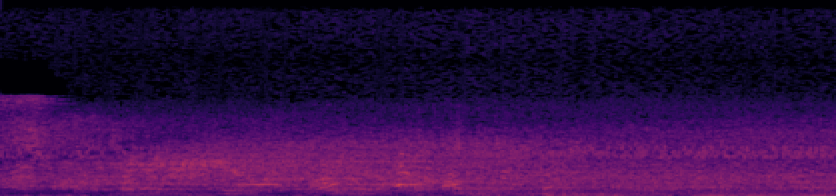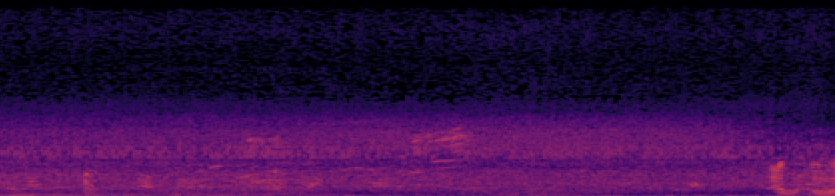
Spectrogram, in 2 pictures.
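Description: Children and adults chatter faintly outdoors nearby.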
